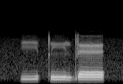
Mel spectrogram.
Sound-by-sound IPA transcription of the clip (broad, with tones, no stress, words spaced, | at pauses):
i˨tĩ˨ dɛ˦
